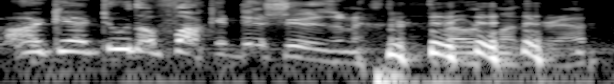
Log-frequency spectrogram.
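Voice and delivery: hammed-up steroid rage, high and loud; crazed agitation. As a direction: play a raging meltdown, voice shooting way up. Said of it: "crazy, like, agitation with everybody".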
